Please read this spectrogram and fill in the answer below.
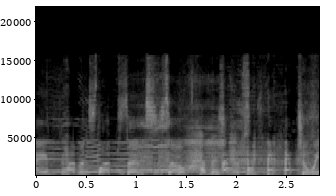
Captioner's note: crying; laughs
